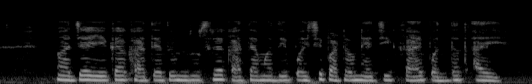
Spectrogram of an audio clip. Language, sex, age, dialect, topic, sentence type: Marathi, female, 25-30, Standard Marathi, banking, question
